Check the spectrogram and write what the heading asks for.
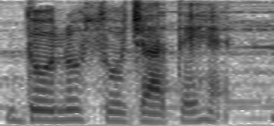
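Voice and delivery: usual speaking voice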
